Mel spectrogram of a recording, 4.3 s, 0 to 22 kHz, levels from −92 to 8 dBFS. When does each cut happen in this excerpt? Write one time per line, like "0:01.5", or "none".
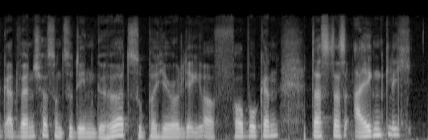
none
